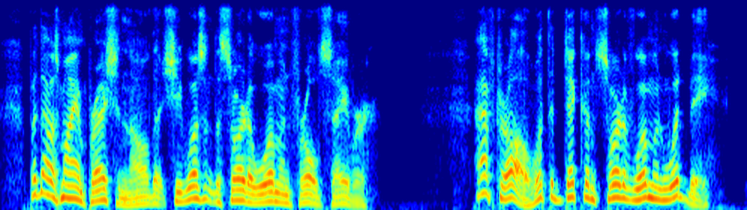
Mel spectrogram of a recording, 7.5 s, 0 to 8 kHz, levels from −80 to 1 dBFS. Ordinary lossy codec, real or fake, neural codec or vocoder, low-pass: Opus, 24 kbps; real; none; 7.2 kHz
